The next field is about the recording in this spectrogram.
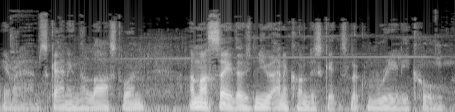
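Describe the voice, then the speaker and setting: A man's voice: low-pitched, fairly even intonation, fairly quick, darkish tone, slight background noise. A man giving casual guide commentary for a video game, as the host of a gaming video.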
